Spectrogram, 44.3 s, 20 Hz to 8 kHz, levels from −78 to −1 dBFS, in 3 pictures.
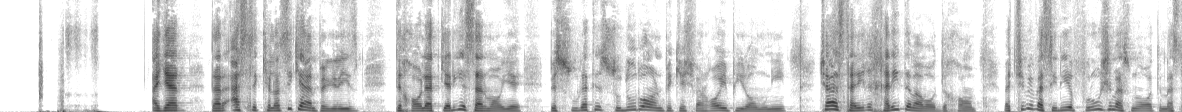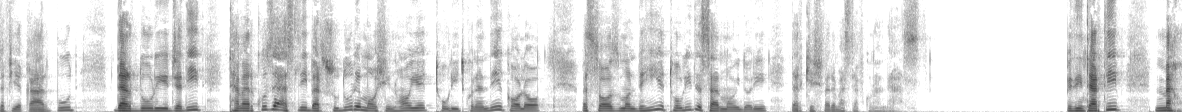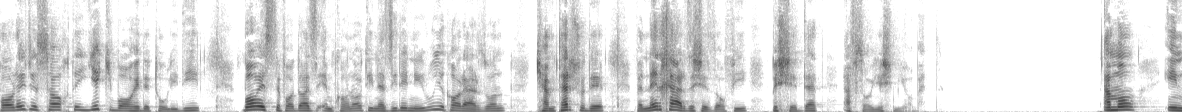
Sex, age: male, 50-69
